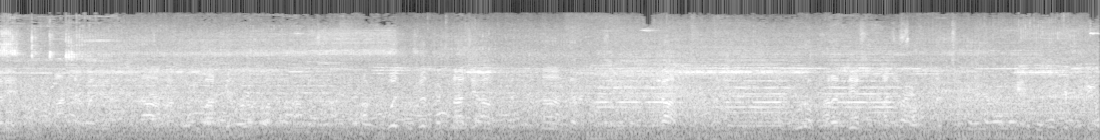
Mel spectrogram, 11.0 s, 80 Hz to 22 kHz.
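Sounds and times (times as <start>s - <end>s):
man speaking loudly: 0.0s - 2.7s
street traffic: 0.0s - 11.0s.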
